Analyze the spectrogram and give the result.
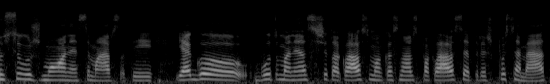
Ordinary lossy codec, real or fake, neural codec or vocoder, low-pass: Opus, 24 kbps; real; none; 14.4 kHz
